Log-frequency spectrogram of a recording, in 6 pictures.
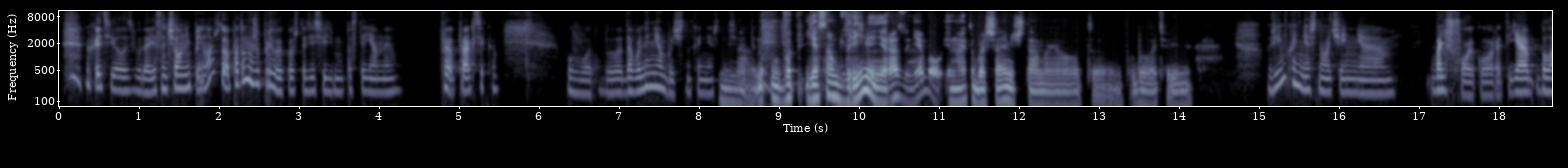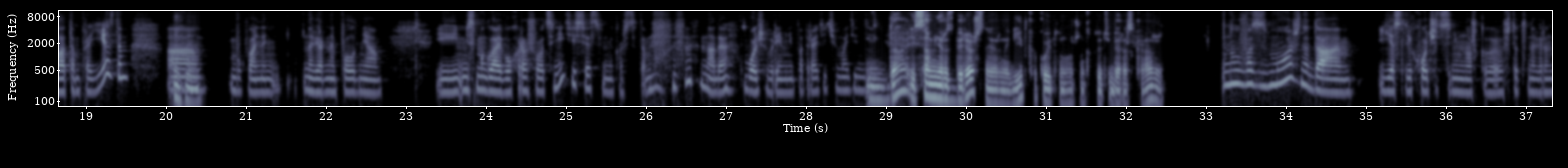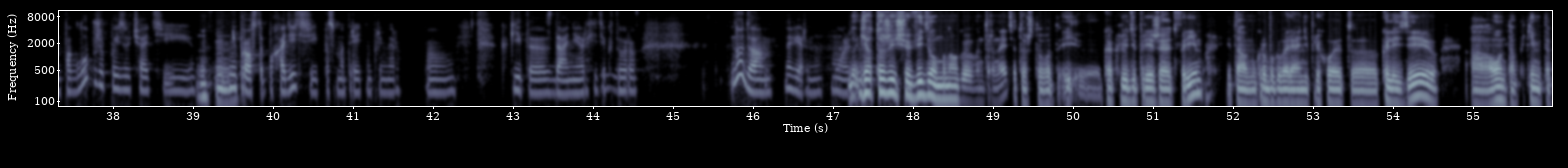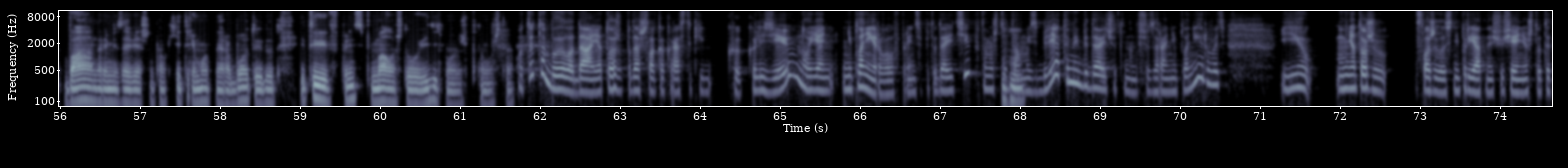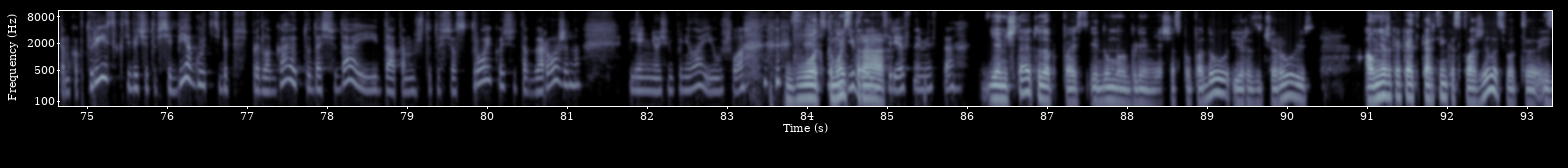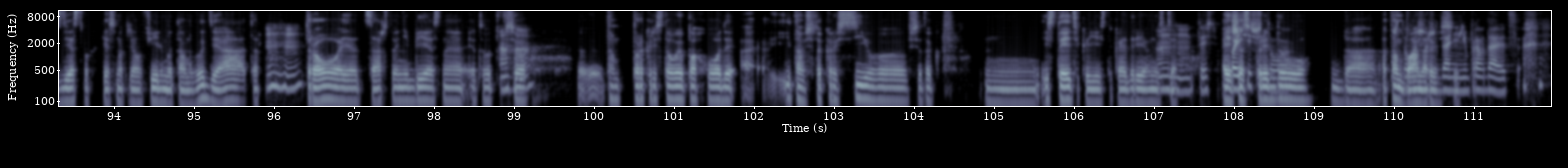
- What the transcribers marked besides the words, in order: tapping; chuckle; chuckle; other noise; chuckle; chuckle; other background noise; "висит" said as "висирт"; laugh
- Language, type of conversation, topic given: Russian, unstructured, Как твоё хобби помогает тебе расслабиться или отвлечься?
